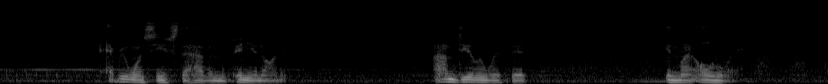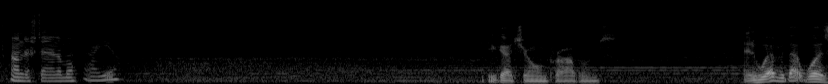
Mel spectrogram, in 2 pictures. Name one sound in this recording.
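A young man speaks calmly and quietly.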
